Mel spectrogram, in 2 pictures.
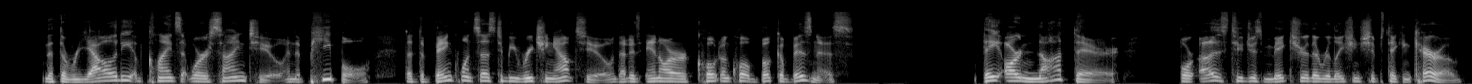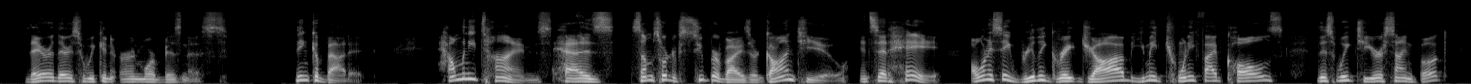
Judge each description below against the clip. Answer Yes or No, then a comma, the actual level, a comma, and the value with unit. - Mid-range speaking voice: Yes, medium, 150 Hz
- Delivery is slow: No, average, 180 wpm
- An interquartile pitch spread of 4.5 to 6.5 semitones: Yes, average, 4.9 semitones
